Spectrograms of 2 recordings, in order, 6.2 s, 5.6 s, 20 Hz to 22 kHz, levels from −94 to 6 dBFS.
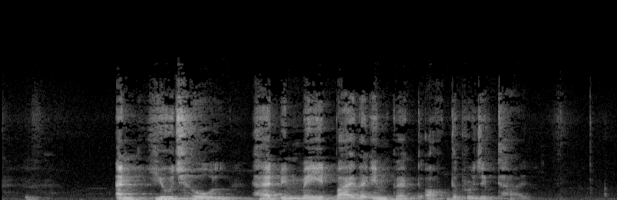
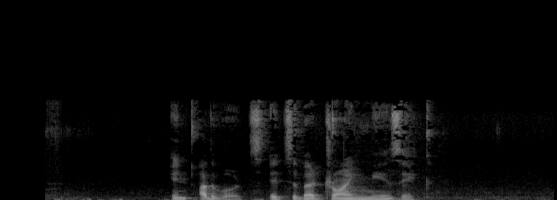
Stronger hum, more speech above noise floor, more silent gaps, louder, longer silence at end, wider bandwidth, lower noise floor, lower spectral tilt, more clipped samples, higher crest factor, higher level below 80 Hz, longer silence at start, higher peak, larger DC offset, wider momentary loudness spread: neither; first, 40 dB vs 32 dB; neither; first, -27 LUFS vs -41 LUFS; second, 0.9 s vs 1.25 s; first, 14 kHz vs 11.5 kHz; second, -67 dBFS vs -72 dBFS; about the same, -4.5 dB/octave vs -5 dB/octave; neither; about the same, 24 dB vs 22 dB; first, -62 dBFS vs -68 dBFS; second, 0.25 s vs 0.55 s; first, -6 dBFS vs -22 dBFS; neither; about the same, 13 LU vs 12 LU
